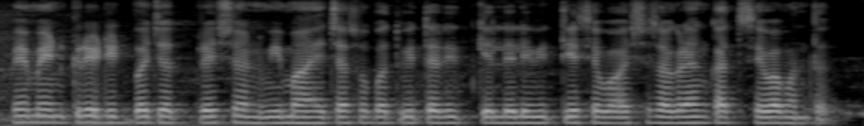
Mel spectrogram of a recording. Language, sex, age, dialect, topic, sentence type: Marathi, male, 25-30, Southern Konkan, banking, statement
